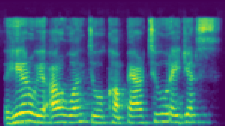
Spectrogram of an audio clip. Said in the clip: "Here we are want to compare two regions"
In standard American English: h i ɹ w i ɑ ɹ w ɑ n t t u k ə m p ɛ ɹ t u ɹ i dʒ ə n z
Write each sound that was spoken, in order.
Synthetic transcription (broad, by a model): h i ɹ w i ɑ l w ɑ n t t u k ə m p ɛ ɹ t u ɹ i dʒ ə n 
